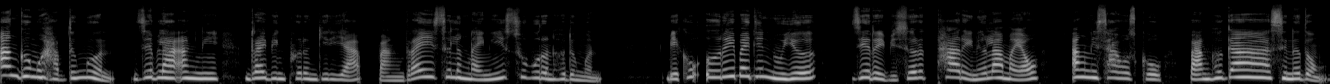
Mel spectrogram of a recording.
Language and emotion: Bodo, surprised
